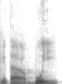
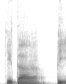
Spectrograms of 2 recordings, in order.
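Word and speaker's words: كتابي: Jadi bukan kita bui atau kita baik pasti bacanya kita bi itu namanya harakat penyesuaian namanya.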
